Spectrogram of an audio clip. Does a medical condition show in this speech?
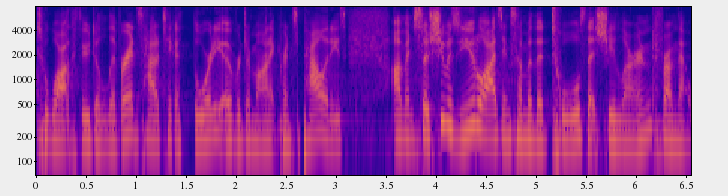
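No.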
